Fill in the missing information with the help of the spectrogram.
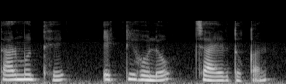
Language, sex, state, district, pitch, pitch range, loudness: Bengali, female, West Bengal, Cooch Behar, 210 Hz, 195-225 Hz, -16 LUFS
